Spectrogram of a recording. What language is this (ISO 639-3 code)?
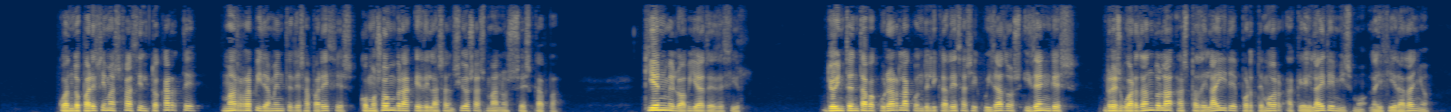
spa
